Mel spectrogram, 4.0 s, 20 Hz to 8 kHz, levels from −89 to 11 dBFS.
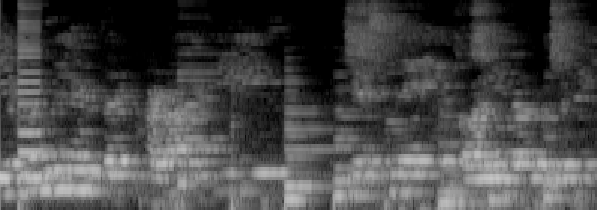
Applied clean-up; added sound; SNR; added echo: classical method WPE with log-MMSE.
